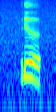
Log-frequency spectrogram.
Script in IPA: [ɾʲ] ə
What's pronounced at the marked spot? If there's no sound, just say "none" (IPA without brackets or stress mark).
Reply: ɾʲ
